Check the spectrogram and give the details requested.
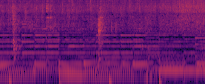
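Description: Chopped onions and garlic sizzling in hot oil in a kadhai, stirred with a wooden spatula. The sizzle is steady, with a couple of sharper spatula strokes standing out.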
